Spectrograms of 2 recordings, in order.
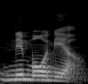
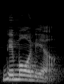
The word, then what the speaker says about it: pneumonia: know ill very badly she had pneumonia the p is silent i'm sure you know it pneumonia she would lie in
